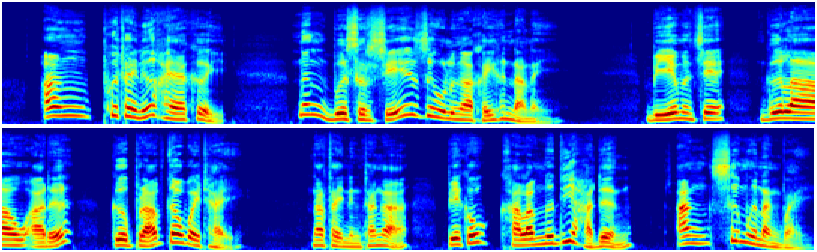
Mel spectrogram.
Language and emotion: Bodo, surprised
